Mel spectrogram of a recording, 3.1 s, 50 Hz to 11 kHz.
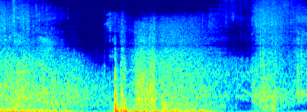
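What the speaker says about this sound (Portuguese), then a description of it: "vamos jogar uma bomba." A grenade explodes in Black Ops 2 online multiplayer, heard as a single heavy boom amid rumbling gunfire and battle noise, with faint voices in the mix.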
